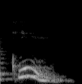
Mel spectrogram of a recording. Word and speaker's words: comb: Where is my comb? I don't say comb. I hurt my limb. Okay, so the B is silent here and the combination of M and B.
